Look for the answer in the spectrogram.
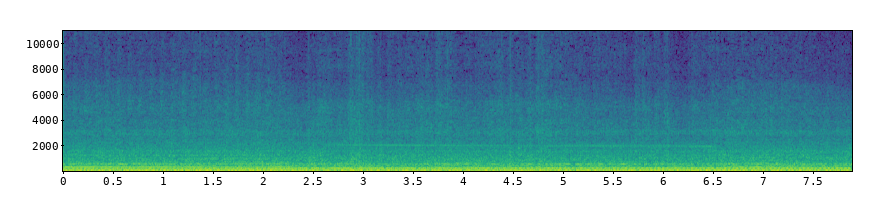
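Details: First Glasgow Volvo B9TL Wright Eclipse Gemini bus, Volvo D9B 9.3L Euro 4 diesel, ZF Ecolife 6-speed, climbing a hill under heavy load: steady low drone with rough chuffing thrash from an exhaust leak.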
